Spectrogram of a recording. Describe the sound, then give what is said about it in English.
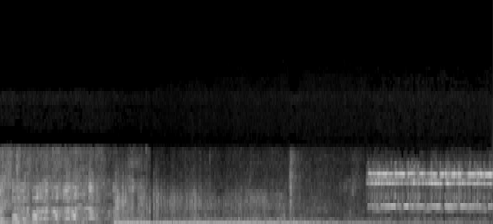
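A sudden deep blast from construction blasting on an underpass booms in at once and rolls on as a heavy, spreading rumble that slowly fades, followed by a telephone bell starting to ring over the dying rumble. “No, ma'am, that's just blasting on the underpass.”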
